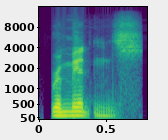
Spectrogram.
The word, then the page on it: remittance: American English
